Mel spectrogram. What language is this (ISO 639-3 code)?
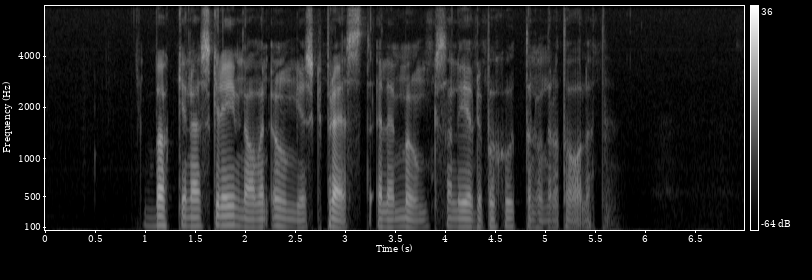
swe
